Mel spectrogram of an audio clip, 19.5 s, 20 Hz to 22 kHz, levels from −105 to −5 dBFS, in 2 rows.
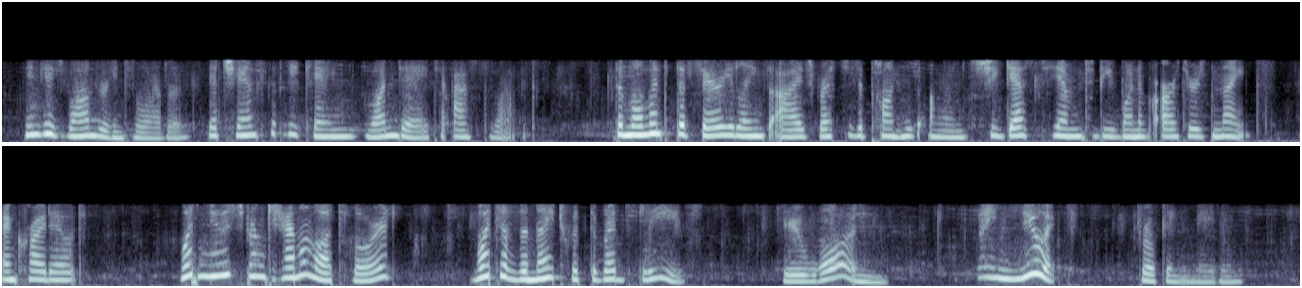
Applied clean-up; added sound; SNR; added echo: neural separator model SepFormer DNS4.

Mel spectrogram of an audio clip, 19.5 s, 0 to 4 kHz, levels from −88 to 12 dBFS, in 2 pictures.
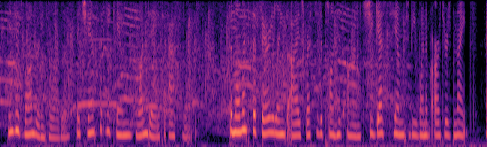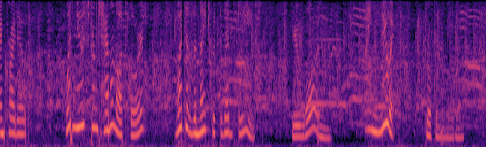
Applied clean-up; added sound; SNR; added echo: none; Applause; 13 dB; none.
